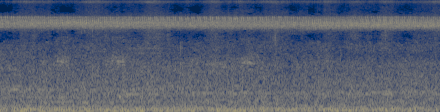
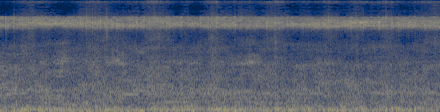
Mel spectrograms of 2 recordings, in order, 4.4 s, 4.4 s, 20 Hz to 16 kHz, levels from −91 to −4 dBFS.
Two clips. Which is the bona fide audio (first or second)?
first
